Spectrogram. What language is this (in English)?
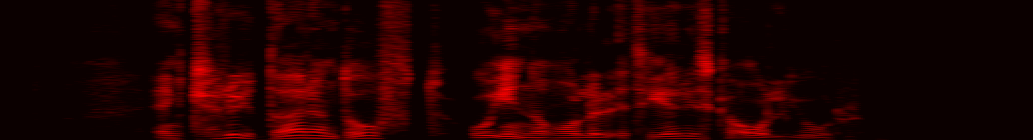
Swedish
